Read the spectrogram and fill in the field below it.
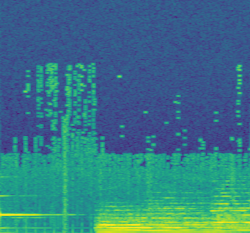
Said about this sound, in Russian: Уже с обеда затрезвонили церковные колокола, которых в Москве неисчислимое множество. Это начались молебствия о неспослании здоровья и долголетия его императорскому величеству и всей августейшей семье.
